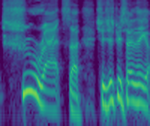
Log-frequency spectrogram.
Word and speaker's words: Sriracha: What do you do with the first R? Basically, don't pronounce it. So just sir. Yeah, Sriracha. Sriracha. So you're mispronouncing it. You got to pronounce the R, surely. I don't think you do. It's more like a sure.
